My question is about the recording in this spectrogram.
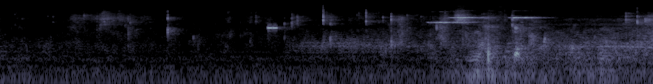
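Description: Faint wet sucking and clicking of a newborn macaque suckling at its mother's nipple, busier in the second half, with a few short high chirps.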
